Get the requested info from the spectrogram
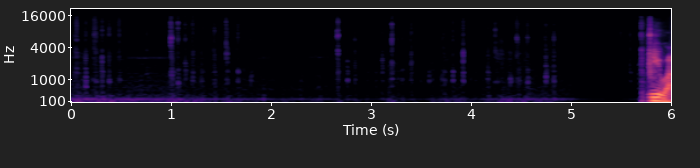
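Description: Faint, irregular keystrokes on a computer keyboard, typing.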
